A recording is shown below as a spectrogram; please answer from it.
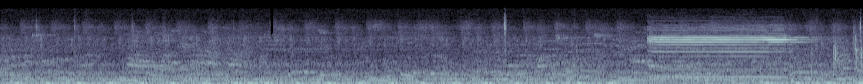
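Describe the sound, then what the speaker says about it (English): A single sustained electronic buzzer sounds at the end of a quarter in a women's EuroCup basketball qualifying game, rising loudly over the low murmur of the arena for a few seconds before the clip ends. "And there we have the buzzer, and we're all ready for the fourth quarter."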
